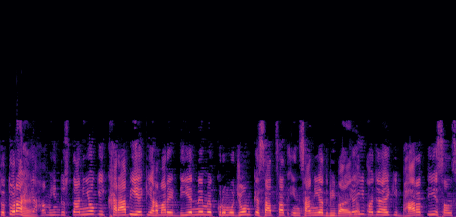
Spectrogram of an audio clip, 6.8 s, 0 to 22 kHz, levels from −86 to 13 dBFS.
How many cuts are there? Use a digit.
2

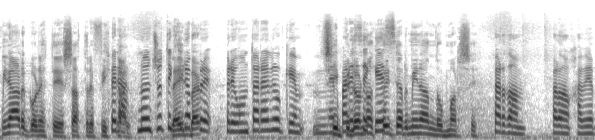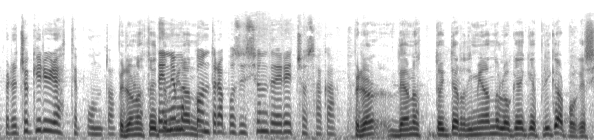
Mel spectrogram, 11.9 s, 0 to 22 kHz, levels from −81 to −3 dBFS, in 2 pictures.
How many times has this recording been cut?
0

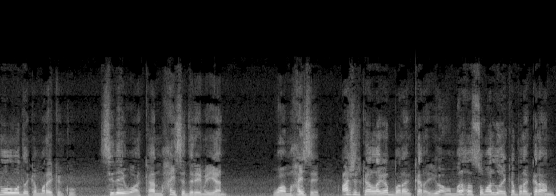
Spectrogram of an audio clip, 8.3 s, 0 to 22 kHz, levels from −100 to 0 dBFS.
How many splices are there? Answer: 0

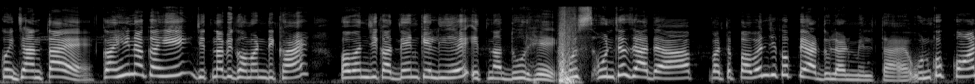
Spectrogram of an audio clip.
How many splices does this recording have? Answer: 1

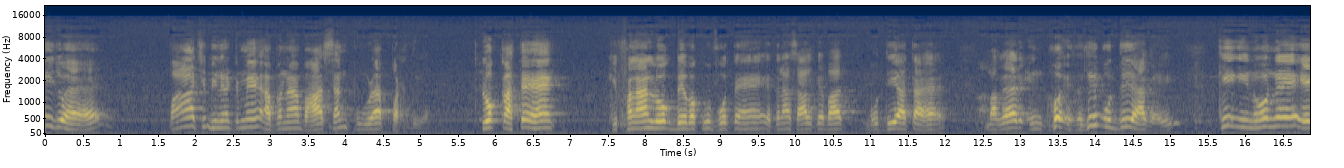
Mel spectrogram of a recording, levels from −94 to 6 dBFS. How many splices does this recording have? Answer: 1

